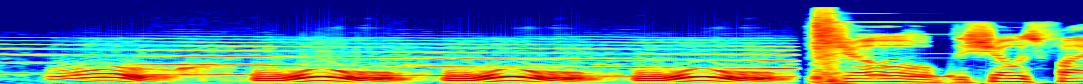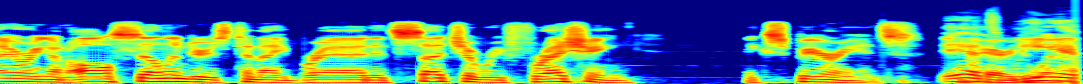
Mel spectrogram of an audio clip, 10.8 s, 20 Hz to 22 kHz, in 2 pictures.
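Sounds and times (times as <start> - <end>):
civil defense siren wailing up and down: 0.0 - 4.1
speech: 0.2 - 10.8.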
